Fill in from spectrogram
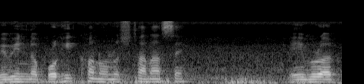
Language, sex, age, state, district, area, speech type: Assamese, male, 45-60, Assam, Sonitpur, urban, spontaneous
